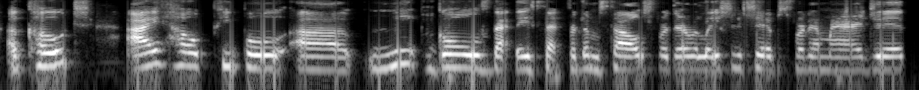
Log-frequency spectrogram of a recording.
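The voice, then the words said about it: Jamaican accent. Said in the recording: “a different accent, it's because I'm Jamaican and I don't know how to shut it off”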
